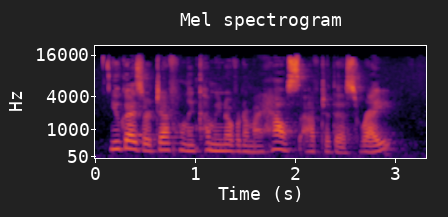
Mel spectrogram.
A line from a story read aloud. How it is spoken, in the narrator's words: I called out to her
